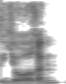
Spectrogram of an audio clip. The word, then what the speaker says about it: Jooren: As for where you can find me, my full name is Alice Joren. My surname is spelled J-O-O-R-E-N, and you can find me on at Alice Joren on Twitter.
